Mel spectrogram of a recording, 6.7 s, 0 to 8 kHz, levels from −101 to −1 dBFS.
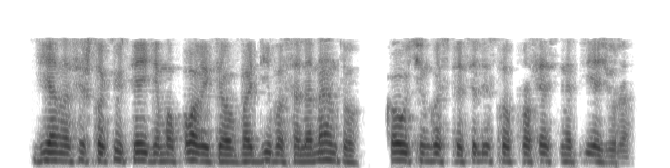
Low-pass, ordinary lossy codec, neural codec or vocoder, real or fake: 7.2 kHz; AAC, 16 kbps; none; real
